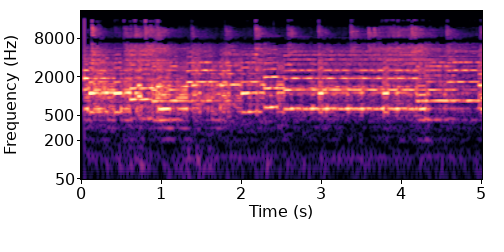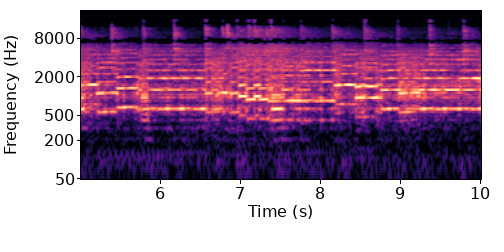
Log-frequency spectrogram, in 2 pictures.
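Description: Banjo-party street band playing through horn loudspeakers: an amplified plucked-string melody, the lead of an Indian banjo, over a light cymbal ticking steadily, with the drums mostly holding back.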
